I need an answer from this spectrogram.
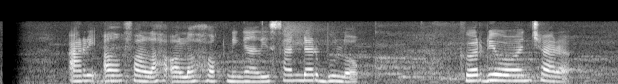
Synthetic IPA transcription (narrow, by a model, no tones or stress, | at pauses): ʔaɾiʔalfalaɦɔ̰lɔɦɔk̚niŋalisandərbulɔ̰k̚ | ɡɔrdiwawaɲt͡ʃaɾa̰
